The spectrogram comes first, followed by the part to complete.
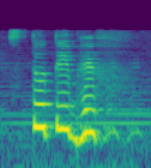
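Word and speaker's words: ಸ್ತುತಿಭಿಃ: ತಿ ಮೇಲೆ ಆಘಾತ ಸ್ತುವಂತಿತ್ವಸ್ತುತಿ ಸ್ತುತಿಭಿಫ ಅಲ್ಪಪ್ರಾಣ ನಂತರ ಭಿ ಮಹಾಪ್ರಾಣ ಬಂದಿದೆ ಸ್ತುತಿಭಿಫ್ ಪುಷ್ಕಲಾಭಿಹಿ ಪುಷ್ಕಲಾಭಿಹಿ ಪು ಮೇಲೆ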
